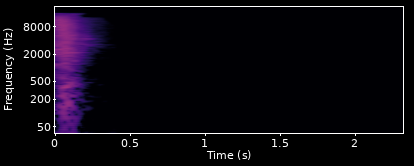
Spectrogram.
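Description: Near silence: the tail of a shout fades out in the first half second, then the sound track goes completely dead.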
